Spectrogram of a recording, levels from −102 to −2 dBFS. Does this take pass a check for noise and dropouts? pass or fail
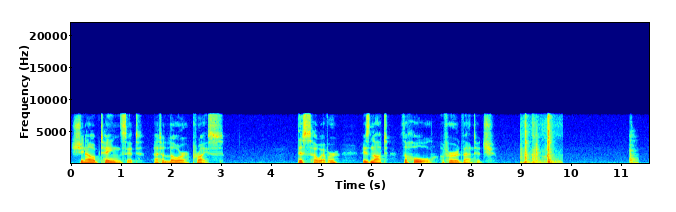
fail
